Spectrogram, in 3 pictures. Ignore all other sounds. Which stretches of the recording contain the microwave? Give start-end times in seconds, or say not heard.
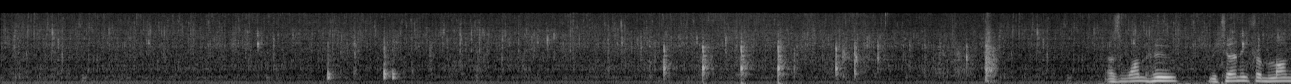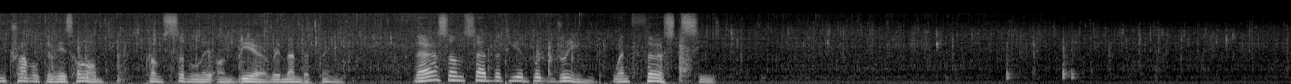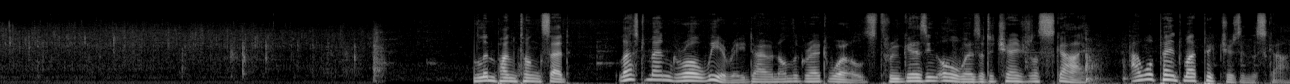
not heard.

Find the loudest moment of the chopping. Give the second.
7 s.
